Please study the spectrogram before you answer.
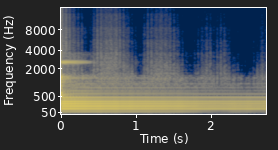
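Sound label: AMP FENDER C2, Keyboards Old School; USB Soundscan vol.09; AKAI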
